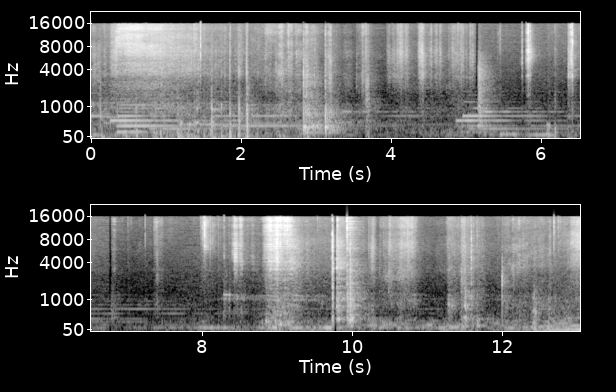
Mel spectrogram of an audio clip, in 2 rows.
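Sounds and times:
paper sheet handled: 0.0 - 5.2.

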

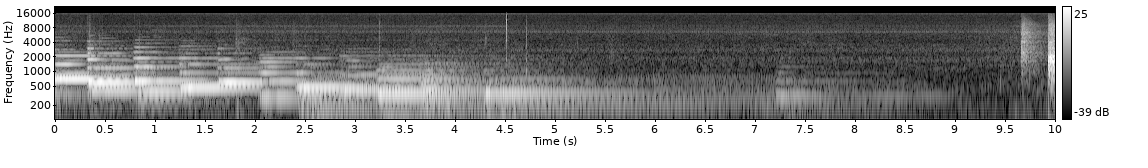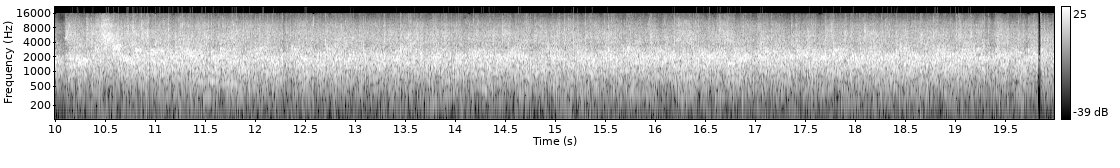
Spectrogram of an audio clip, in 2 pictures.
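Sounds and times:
audience applause: 9.9 - 19.9.

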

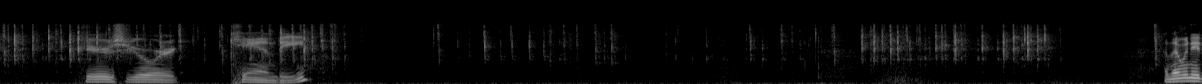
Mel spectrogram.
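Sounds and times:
keyboard typing clicks: 0.0 - 3.7, 4.3 - 10.7.

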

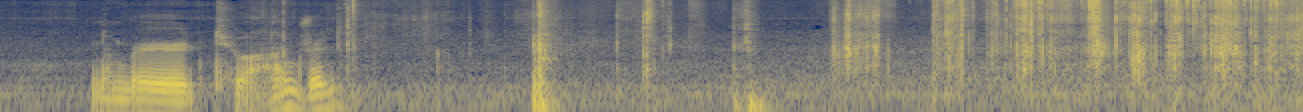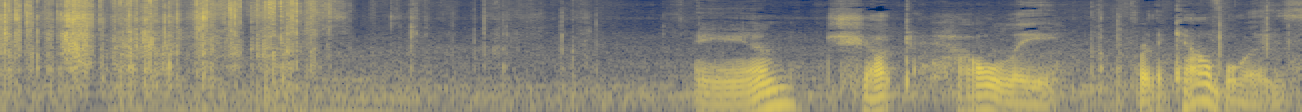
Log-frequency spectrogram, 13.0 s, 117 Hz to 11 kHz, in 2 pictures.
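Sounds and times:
wrapper crinkling: 3.1 - 3.5, 4.2 - 9.6.

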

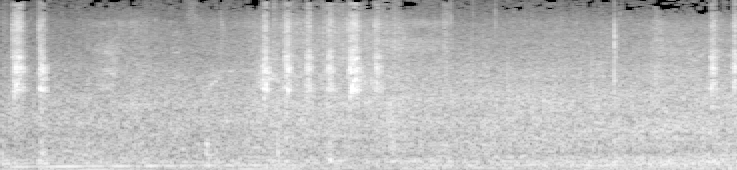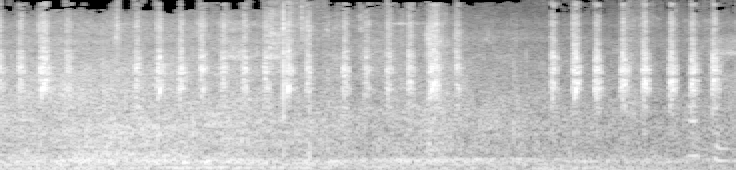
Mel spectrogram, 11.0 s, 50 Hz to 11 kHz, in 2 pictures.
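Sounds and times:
baby marten chattering: 0.0 - 0.5, 1.8 - 3.1, 5.2 - 11.0
car passing rumble: 0.0 - 11.0.

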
